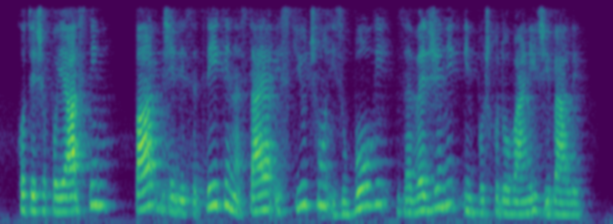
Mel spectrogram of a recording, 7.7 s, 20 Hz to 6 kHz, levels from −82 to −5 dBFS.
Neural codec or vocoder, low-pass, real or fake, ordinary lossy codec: codec, 16 kHz, 0.4 kbps, LongCat-Audio-Codec; 5.4 kHz; fake; none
